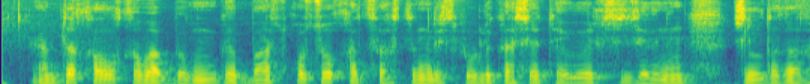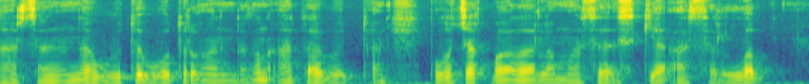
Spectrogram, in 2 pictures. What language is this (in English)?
Kazakh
